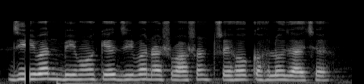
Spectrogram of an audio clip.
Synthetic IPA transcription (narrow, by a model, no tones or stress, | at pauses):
d͡ʒiʋənbimãked͡ʒiʋənəsʋasənseɦokəɦlod͡ʒajt͡ʃʰɛ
